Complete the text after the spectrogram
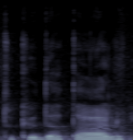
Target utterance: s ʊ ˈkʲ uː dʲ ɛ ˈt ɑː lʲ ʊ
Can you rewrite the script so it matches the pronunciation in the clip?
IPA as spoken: t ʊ ˈkʲ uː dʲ ɛ ˈt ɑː lʲ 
